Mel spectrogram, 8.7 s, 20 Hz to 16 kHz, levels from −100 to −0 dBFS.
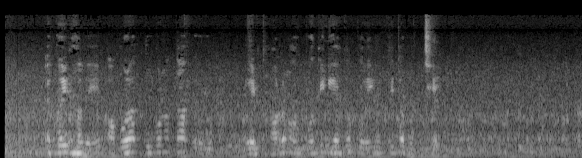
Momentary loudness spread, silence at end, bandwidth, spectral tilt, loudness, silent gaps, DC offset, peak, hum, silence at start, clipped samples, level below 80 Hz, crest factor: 18 LU; 0 s; 11.5 kHz; -5 dB/octave; -34 LUFS; none; under 0.1%; -14 dBFS; none; 0.05 s; under 0.1%; -56 dBFS; 22 dB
